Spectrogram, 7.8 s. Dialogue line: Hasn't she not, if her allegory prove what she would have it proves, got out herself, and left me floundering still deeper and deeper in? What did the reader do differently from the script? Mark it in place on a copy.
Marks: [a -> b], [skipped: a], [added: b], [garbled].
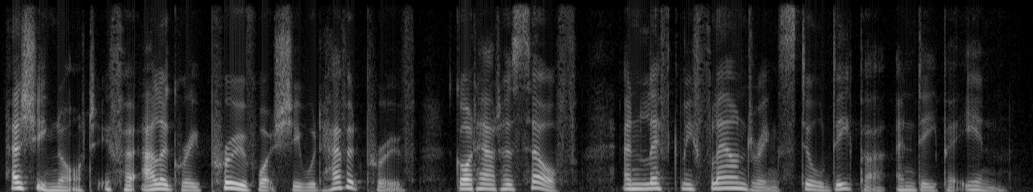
[Hasn't -> Has] she not, if her allegory prove what she would have it [proves, -> prove] got out herself, and left me floundering still deeper and deeper in?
